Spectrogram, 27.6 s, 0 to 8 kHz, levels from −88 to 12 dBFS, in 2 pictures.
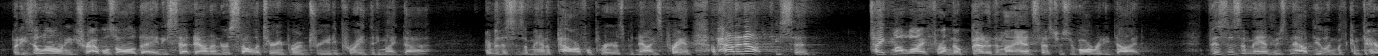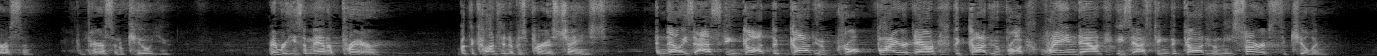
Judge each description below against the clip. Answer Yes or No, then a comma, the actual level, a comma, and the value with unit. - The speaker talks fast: Yes, fast, 235 wpm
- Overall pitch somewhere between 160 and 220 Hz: Yes, medium, 185 Hz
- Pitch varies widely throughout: Yes, wide, 6.5 semitones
